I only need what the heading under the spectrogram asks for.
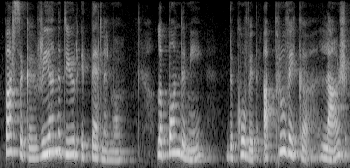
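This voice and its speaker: Slow woman from India, lo-fi recording. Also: mid-range voice, darkish tone. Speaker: learner sharing an expression. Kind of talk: read-aloud video message. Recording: dull lo-fi recording.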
